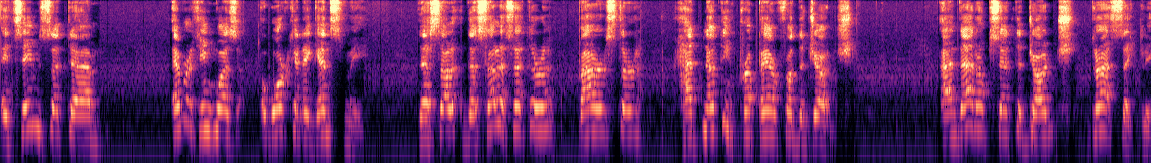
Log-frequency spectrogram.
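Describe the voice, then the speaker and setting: Amid noticeable background noise, a man with an Irish accent speaks very slowly at an extremely high pitch, with ordinary pitch variation and long, frequent pauses. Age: 60s. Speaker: pensioner. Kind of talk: personal statement to camera. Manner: hesitant.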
